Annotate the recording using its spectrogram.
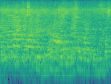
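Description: A group of young people chattering and talking over one another, several voices at once with no single voice standing out.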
